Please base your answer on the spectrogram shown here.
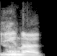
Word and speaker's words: ingat: Ingat. I'm sorry, Inat. Inat. The G is silent.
